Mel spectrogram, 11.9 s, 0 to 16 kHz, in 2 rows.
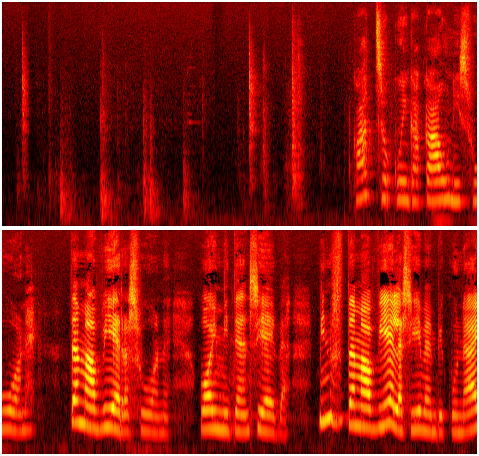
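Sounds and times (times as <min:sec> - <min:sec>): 
door opening with knocks and clunks: 0:00.2 - 0:04.1
speech: 0:04.7 - 0:11.8.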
